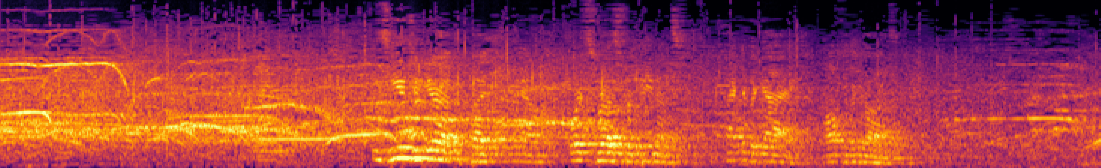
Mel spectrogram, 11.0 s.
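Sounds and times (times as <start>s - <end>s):
sharp whistles: 0.0s - 1.7s
audience applause: 0.0s - 11.0s
cheering: 0.0s - 11.0s
speech: 3.7s - 9.2s.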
